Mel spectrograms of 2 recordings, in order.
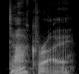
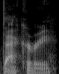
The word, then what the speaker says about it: Darkrai: Hear the pronunciation, but... Darkrai? Darkrai. So I was closer with Daiquiri.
